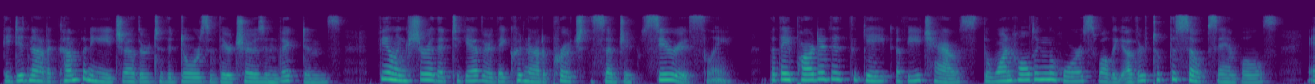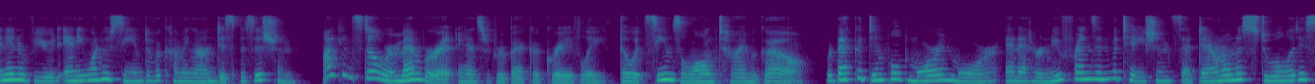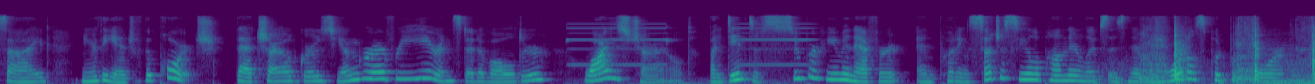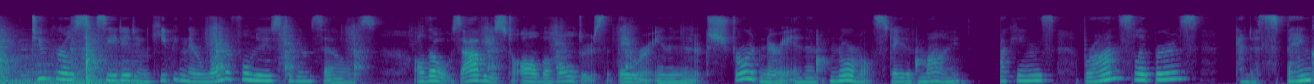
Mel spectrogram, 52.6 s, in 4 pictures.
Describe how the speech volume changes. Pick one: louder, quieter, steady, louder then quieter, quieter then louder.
steady.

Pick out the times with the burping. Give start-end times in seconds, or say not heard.
not heard.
